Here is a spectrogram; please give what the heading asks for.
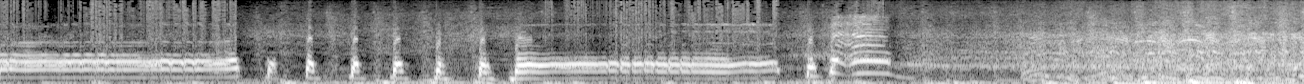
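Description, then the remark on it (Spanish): A person imitates a clucking hen, with a steady tonal cackle, a quick series of rhythmic clucks, and a rising squawk, followed by a brief burst of laughter. “No, yo iría a hacer Tyrion ahí a la plaza, pero de gallina”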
